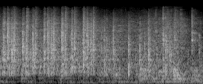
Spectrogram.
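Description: Black plastic test-lead reel of green cable clicking rapidly as it turns and the lead is reeled.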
